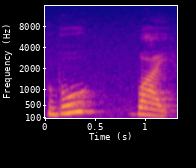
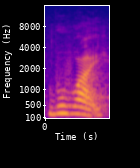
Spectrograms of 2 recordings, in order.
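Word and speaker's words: бувай: say goodbye in Ukrainian you would say it like boo why boo why bu why and we learn before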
